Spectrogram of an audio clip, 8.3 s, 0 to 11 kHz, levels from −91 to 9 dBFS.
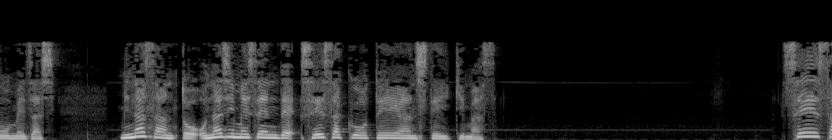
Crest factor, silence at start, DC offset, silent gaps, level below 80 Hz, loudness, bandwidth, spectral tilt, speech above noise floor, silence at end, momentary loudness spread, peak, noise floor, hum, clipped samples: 16 dB; 0 s; under 0.1%; none; -66 dBFS; -23 LUFS; 8 kHz; -5.5 dB/octave; 53 dB; 0 s; 10 LU; -10 dBFS; -75 dBFS; none; under 0.1%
